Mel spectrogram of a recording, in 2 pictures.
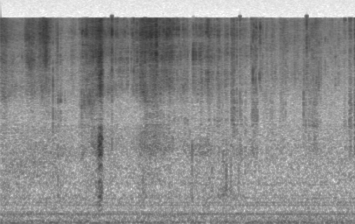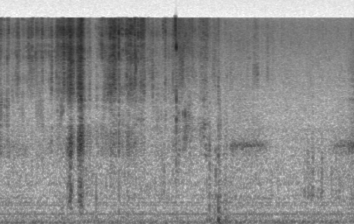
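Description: Crimping pliers squeezing a blue insulated crimp connector onto a wire: faint handling sounds with a few short clicks, the sharpest about six and a half seconds in. A steady low hum runs underneath.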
